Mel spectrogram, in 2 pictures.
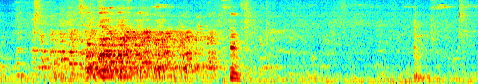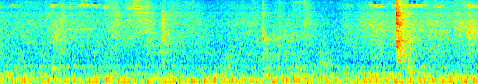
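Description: An electric guitar is plucked softly.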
